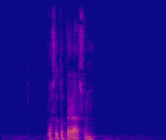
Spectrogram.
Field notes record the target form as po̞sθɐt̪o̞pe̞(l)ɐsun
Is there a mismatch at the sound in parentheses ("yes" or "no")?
yes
